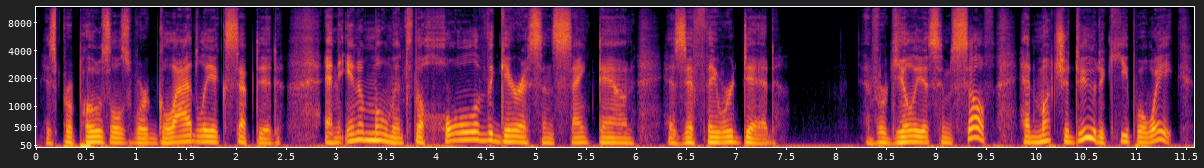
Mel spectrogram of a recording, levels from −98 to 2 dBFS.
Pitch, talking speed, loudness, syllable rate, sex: 130 Hz, 155 wpm, -18 LUFS, 5.0 syllables/s, male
